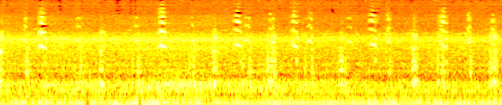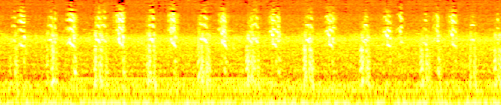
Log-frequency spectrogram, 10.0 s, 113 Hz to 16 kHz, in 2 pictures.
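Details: A pair of peregrine falcons calls to each other at the scrape on an Anacapa Island eyrie, September 2022, on a live camera. Dense runs of short, clipped chips arrive nearly twice a second above a constant deep rumbling background.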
